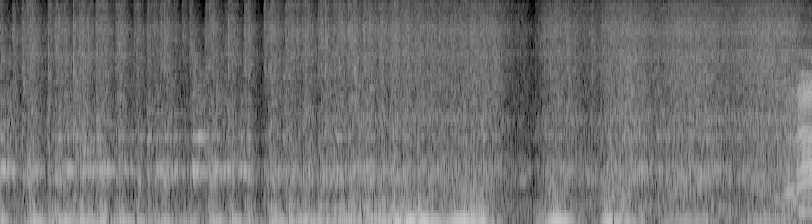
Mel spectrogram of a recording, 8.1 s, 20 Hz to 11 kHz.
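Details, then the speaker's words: 1995 Jeep Wrangler YJ, first start in years after a bad fuel pump and rotten gasoline, high-flow Flowmaster-style muffler: catches and settles into a steady, even idle with firm throttle blips, no knocks or misses; normal start and rev. "yeah give it hell oh listen to that smoothness"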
